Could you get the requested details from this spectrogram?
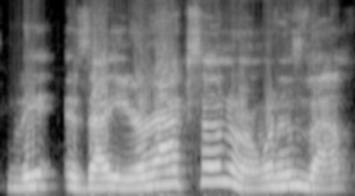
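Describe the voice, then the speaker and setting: A man's voice: high voice, lively intonation, faint music behind. A man playing in a tabletop game, teasing and bantering casually. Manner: joking, quick banter. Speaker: player.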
